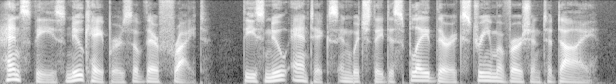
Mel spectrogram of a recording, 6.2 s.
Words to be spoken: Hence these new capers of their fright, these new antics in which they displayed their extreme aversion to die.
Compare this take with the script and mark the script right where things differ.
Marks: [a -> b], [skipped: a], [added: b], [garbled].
Hence these new capers of their fright, these new antics in which they displayed their extreme aversion to die.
